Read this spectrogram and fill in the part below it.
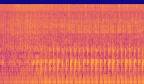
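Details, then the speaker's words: Same cheap used car at idle, oil filler cap removed: a fast pulsing hiss-chug at about three beats a second over the idle; owner suspects leaking vacuum engine mounts, found via internet search, and plans to test by plugging their vacuum line. "След кратко търсене в интернет, разбрах, че тази кола има вакуумни тампони на моторите и те водят до подобни проблеми."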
